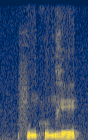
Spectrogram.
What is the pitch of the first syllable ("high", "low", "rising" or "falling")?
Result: rising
